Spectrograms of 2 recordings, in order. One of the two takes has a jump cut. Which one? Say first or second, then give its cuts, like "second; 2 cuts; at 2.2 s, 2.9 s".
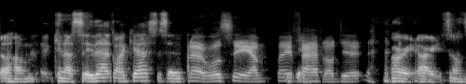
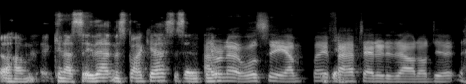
first; 3 cuts; at 1.1 s, 1.9 s, 3.2 s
